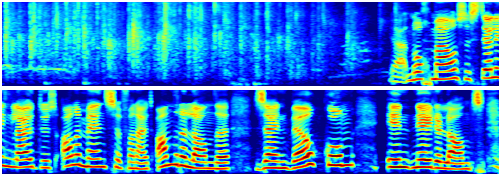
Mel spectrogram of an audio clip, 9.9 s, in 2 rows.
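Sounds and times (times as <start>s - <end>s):
audience at a Dutch debate event applauding: 0.0s - 3.7s
speech: 3.9s - 9.9s.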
